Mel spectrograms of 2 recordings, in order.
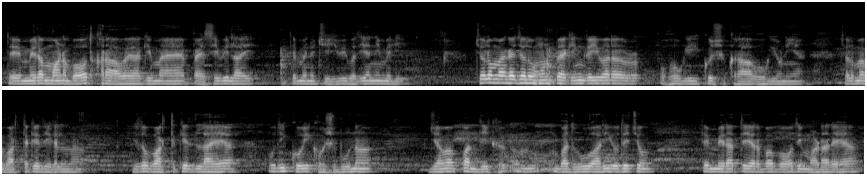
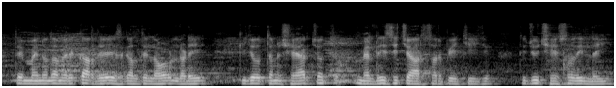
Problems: constant background noise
